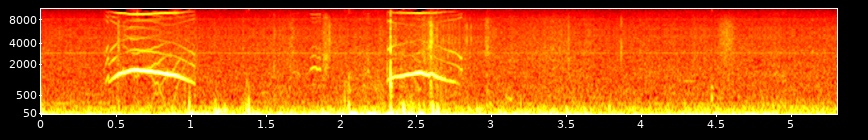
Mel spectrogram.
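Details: Two brief rising-and-falling meows from a pet cat, about two seconds apart, the first louder and clearer, followed by quiet room noise.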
